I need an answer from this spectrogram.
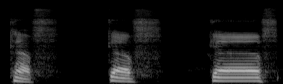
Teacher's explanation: কাফটি হচ্ছে জিব্বার গোড়া হতে উপরে তালু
